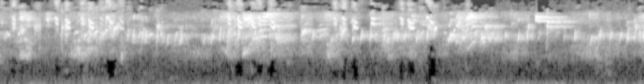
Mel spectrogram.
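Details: Goldfinch lesson song, a lively high chatter of quick metallic chirps, trills and twangy slurred notes that flows in phrases with a few brief dips in volume.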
